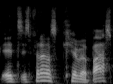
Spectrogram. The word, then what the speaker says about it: Kiribati: And also, it's pronounced Kiribati, but it's spelled Kiribati.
